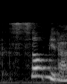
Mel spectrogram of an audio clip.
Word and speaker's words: Psalm: 영어 시편 우리가 시편을 영어로 썸이라 하거든요. 즉 여러분 보면 PSALM 돼 있죠. 근데 P 발음은 안 합니다.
